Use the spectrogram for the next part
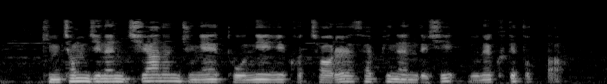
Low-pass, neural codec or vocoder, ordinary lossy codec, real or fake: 9.9 kHz; none; MP3, 32 kbps; real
